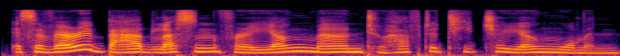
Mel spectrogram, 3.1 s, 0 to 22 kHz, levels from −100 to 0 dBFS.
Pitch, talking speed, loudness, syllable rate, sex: 200 Hz, 310 wpm, -19 LUFS, 6.4 syllables/s, female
